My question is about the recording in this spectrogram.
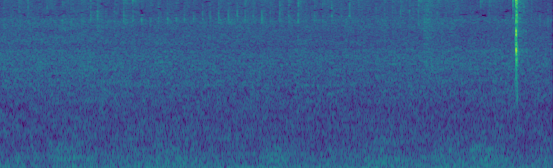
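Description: Low, uneven rumbling noise in a concrete parking garage, picked up by a phone carried along at walking pace, with one sharp click just before the end.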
